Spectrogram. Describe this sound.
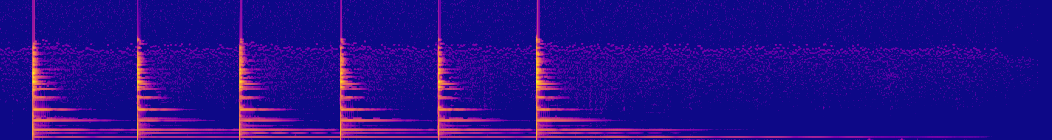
clock chime
six chimes on a small brass prayer bowl
chiming, chime, bell, grandfather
